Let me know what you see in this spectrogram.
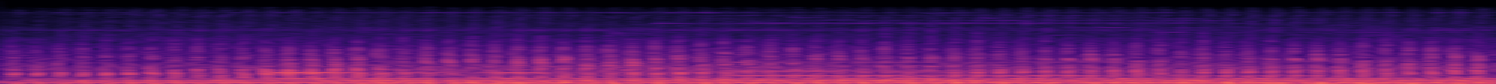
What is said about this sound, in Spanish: Subieron al helicóptero.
